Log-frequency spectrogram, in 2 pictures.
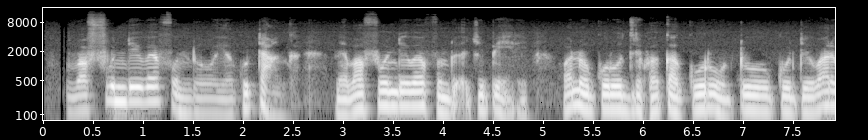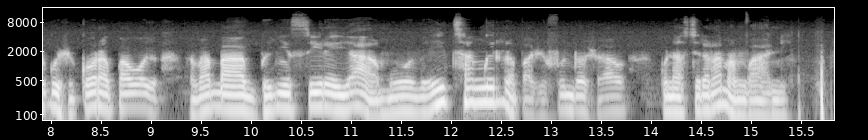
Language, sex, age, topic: Ndau, male, 18-24, education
